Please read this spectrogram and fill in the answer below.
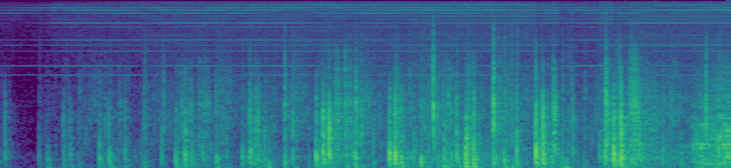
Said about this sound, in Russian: И опять, уже за полночь, раздались тяжелые шаги. Они приблизились прямо к их камере, минуя все остальные.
